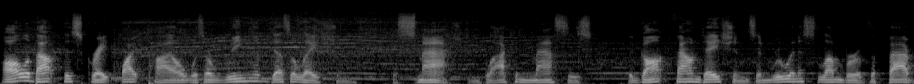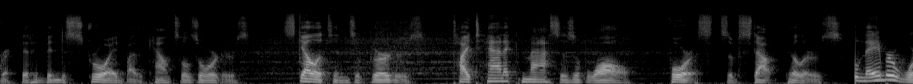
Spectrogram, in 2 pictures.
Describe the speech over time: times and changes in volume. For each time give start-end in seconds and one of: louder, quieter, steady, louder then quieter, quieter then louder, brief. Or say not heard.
0.0-18.2 steady.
